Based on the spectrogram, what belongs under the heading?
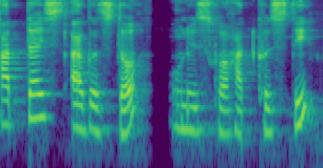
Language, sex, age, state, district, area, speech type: Assamese, female, 45-60, Assam, Dibrugarh, urban, spontaneous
